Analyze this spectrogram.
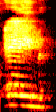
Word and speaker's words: Ain: I was like, oh, it's Ain, rhymes with champagne.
